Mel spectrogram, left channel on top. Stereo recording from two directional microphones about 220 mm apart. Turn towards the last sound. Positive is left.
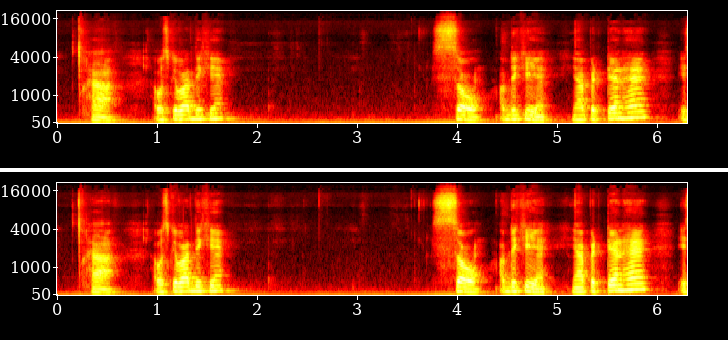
turn(degrees=-35)  # may be behind; listen again after turning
